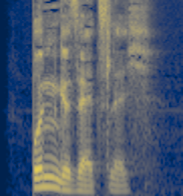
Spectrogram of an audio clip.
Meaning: illegal
- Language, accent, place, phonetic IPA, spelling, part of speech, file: German, Germany, Berlin, [ˈʊnɡəˌzɛt͡slɪç], ungesetzlich, adjective, De-ungesetzlich.ogg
